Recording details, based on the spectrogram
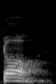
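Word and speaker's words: talk: दो मी मीस मुझे टॉक टलक नहीं पढ़ते टॉक यहां प एल साइलेंट होगा टॉक एल नहीं है टक नहीं है टॉक लेट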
